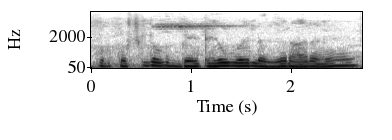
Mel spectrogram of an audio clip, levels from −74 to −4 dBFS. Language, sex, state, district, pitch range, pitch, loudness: Hindi, male, Madhya Pradesh, Dhar, 135-155 Hz, 145 Hz, -12 LUFS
